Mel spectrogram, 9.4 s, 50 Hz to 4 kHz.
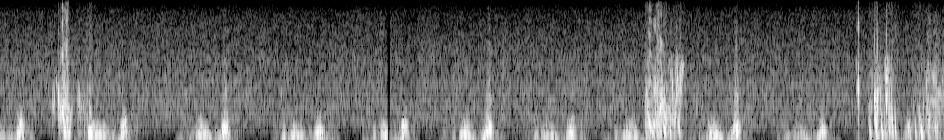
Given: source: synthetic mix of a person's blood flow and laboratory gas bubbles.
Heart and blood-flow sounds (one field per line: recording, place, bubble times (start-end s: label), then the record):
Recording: Doppler ultrasound of blood flow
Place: precordium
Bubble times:
0.52-0.98 s: bubbles
6.44-6.87 s: bubbles
8.55-8.62 s: bubbles
8.68-8.99 s: bubbles
9.12-9.45 s: bubbles
From the record:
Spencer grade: 2 (many but less than half of the cardiac periods contain bubble signals, singularly or in groups)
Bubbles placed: only in the low amplitude regions of the cardiac cycle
